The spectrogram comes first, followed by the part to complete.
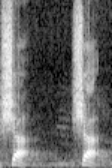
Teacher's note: huruf tafasyi huruf yang selalu menghamburkan nafas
